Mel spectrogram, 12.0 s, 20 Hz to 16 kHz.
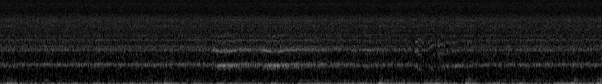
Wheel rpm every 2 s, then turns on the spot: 230, 230, 230, 230, 190, 230.
none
